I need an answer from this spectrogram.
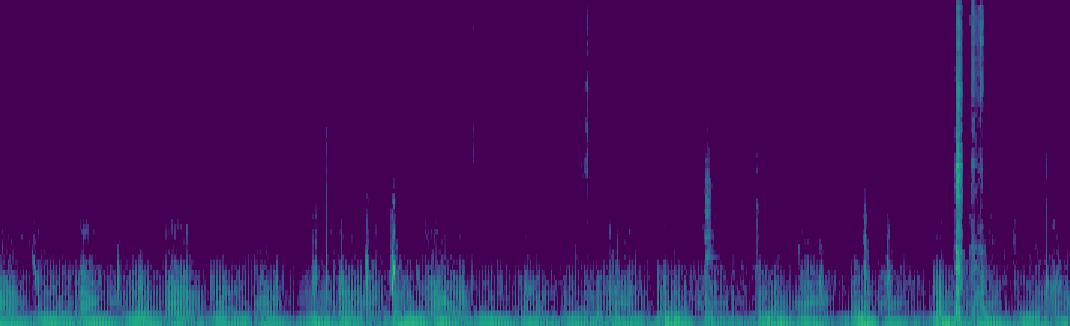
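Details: Kittens purring while waking someone in the morning. A softer, low rumble with gentle breath-timed swells is broken by frequent sharp clicks and rustles, likely movement on bedding.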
